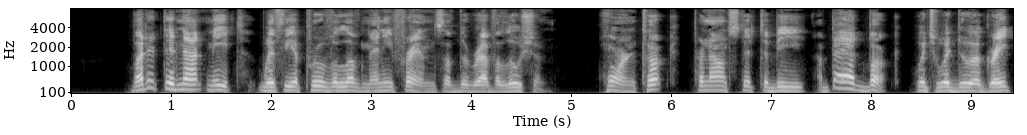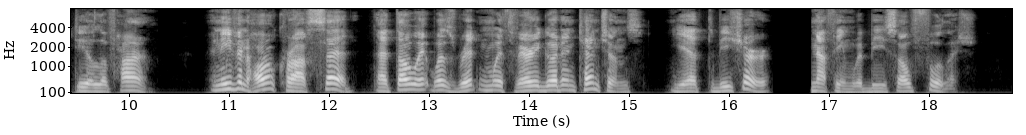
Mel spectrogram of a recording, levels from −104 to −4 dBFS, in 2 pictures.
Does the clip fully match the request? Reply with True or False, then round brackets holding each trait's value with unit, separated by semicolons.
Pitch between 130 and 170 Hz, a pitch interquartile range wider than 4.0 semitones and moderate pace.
True (140 Hz; 4.7 semitones; 175 wpm)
